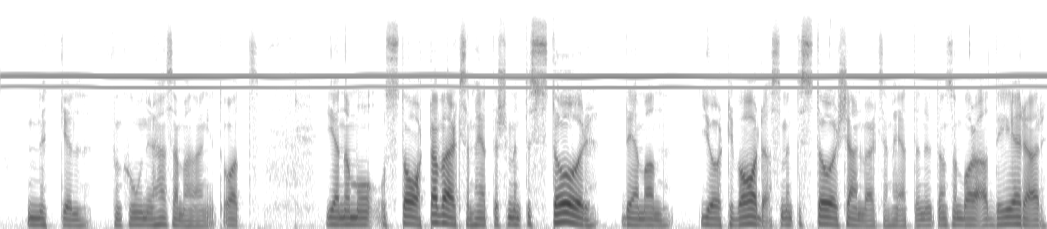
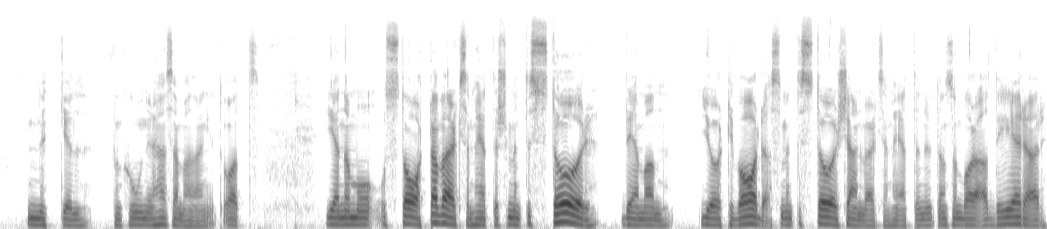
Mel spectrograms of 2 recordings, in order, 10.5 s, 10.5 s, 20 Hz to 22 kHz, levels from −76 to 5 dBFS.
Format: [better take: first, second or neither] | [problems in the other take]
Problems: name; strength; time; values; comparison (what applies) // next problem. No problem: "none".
second | high-pitched whine; loud; throughout; 5.5 kHz, 5 dB below the speech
